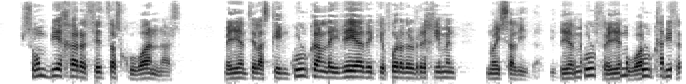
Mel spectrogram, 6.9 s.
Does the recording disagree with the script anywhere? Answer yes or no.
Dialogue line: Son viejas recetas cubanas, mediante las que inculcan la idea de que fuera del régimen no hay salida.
yes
